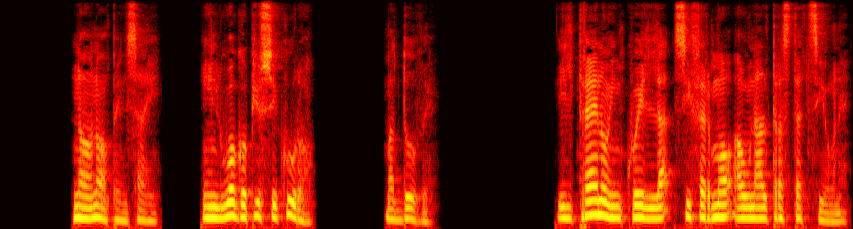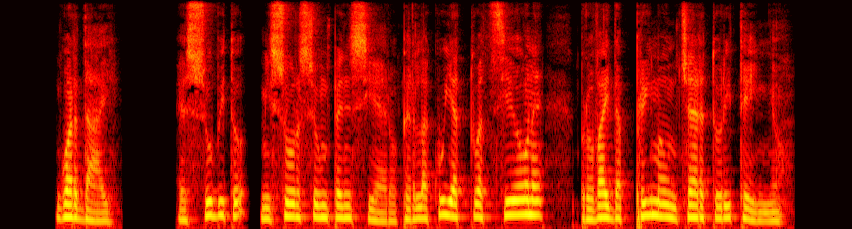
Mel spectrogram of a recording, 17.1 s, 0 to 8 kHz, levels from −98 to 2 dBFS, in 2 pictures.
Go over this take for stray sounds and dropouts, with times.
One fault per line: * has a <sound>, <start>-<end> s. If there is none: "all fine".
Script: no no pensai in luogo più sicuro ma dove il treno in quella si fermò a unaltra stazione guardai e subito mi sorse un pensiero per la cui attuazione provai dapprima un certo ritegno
all fine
